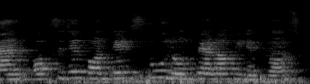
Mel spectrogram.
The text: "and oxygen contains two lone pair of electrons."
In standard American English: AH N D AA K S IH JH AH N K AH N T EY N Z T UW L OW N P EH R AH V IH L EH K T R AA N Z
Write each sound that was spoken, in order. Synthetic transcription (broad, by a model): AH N D AA K S IH JH AH N K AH N T EY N S T UW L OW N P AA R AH P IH L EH K T R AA N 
